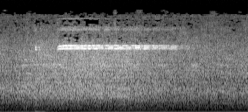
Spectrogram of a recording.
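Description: A referee's whistle blows a long steady blast.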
